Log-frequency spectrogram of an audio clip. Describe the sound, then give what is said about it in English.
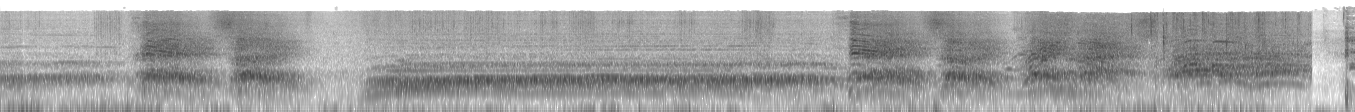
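A large crowd roars out the University of Arkansas Razorbacks hog call, "Woo pig suey," a long sustained rising "woo" held for several seconds between shorter rhythmic shouted bursts, loud and echoing with steady crowd noise beneath. “there is a video of him leading a crowd in the Razorbacks chant”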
